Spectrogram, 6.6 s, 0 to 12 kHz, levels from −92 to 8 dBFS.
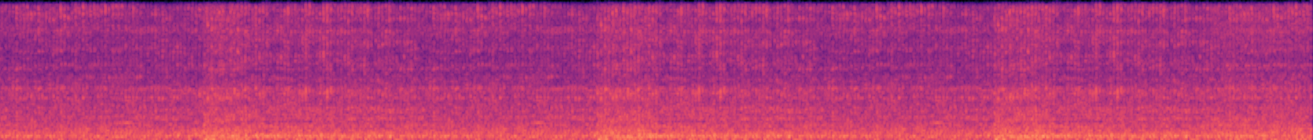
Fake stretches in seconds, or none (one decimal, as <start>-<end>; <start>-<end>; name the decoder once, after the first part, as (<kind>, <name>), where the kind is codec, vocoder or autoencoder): none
